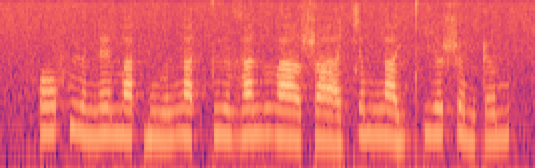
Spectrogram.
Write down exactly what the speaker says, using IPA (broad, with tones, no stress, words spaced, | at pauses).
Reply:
hɔ˧˥fɨ˨˩ə̯ nɛ˧ma˨˩k̚wu˨˩˨ə̯ ŋa˨˩t̚t̪ɨ˨˩ə̯ɣa˧n vaː˨˩ʂaː˨˩˨ cə˧mŋa˨˩˦jt̪ʰi˧˥ə̯ ʂə˨˩mʈə˧m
